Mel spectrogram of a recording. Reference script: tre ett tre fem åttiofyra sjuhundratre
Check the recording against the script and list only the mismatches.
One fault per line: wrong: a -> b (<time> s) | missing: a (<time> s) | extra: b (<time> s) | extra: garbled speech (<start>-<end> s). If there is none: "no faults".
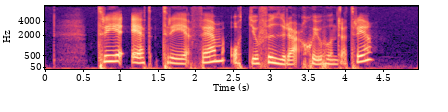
no faults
